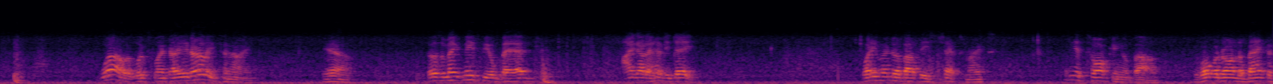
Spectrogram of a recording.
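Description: A young man answers calmly nearby.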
